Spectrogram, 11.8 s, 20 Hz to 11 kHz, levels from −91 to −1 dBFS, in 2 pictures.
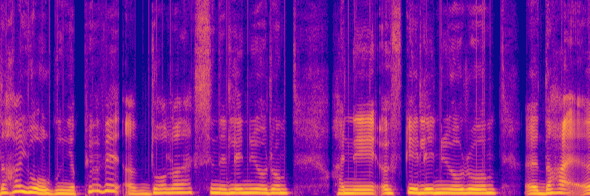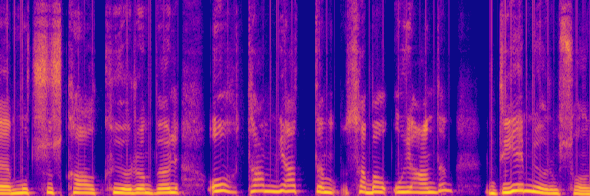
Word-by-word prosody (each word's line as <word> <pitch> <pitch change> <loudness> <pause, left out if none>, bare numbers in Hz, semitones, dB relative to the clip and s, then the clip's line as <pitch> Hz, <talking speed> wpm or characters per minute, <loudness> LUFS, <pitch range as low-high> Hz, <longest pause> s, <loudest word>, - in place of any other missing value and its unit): daha 225 +7 -1
yorgun 195 - +2
yapıyor 290 - -4
ve, 335 - -1
eee, 170 - -6
doğal 220 0 -1
olarak 230 +1 -2
sinirleniyorum. 220 -1 0 0.4
Hani, 195 0 0
öfkeleniyorum. 210 0 +2 0.3
Eee, 185 +1 +1
daha, 220 +1 +1
eee, 195 +1 0
mutsuz 220 +3 0
kalkıyorum. 220 -1 +1
Böyle, 230 +1 +2 0.3
oh 310 -2 -1
tam 310 -1 -2
yattım, 310 -5 -1
sabah 270 -1 0
uyandım, 265 +5 -1 0.5
diyemiyorum 260 - +4
son 180 -3 -2
220 Hz, 115 wpm, -18 LUFS, 210-260 Hz, 0.5 s, diyemiyorum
